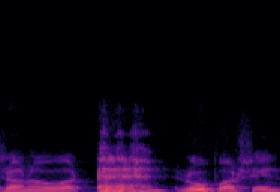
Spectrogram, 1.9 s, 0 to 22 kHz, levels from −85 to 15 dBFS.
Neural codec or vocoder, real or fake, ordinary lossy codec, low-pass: none; real; none; 10.8 kHz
